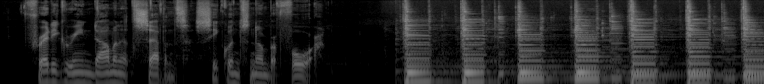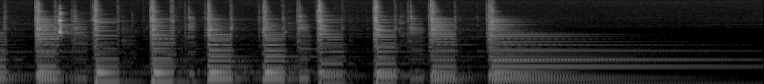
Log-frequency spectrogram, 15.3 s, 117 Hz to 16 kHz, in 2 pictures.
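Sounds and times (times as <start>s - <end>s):
jazz guitar chording in D minor sevenths: 4.0s - 15.2s.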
